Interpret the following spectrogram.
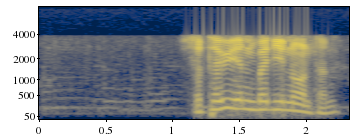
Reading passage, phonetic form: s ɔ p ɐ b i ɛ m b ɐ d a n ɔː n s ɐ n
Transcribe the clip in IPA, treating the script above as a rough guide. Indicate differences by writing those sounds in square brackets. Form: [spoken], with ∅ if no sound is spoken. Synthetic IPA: s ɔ [t] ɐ [w] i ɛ [n] b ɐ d [i] n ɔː n [t] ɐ n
